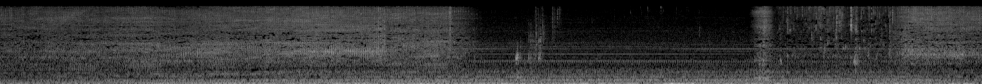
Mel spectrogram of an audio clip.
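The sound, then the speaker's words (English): Teeth being brushed beside a running tap, with water streaming steadily into a sink as the main sound and a brief change in the flow partway through. “For most people, the sound of brushing your teeth will be one of the sonic events that takes place in the morning.”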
